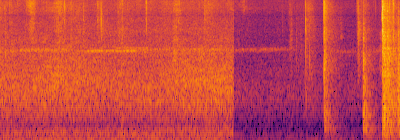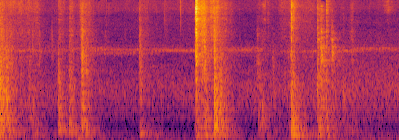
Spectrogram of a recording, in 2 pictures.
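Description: Knocks and bumps of a loose car bumper cover being handled and set against the car's front end: a run of irregular knocks starting about two seconds in. Before them, a steady rushing noise that cuts off abruptly.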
